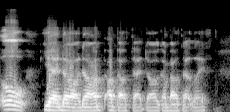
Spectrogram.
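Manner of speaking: put-on posturing, try-hard wannabe kid voice. Mocking someone who heard a few songs, imitating a poser kid. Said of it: "you heard N W A, like, five times, and".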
